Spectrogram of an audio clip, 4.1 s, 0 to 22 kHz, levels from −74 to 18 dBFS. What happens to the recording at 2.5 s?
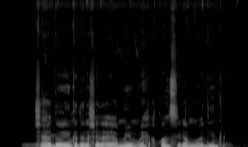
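Nothing goes wrong at 2.5 s: the speech runs through that moment intact, with no dropout, click or distortion.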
